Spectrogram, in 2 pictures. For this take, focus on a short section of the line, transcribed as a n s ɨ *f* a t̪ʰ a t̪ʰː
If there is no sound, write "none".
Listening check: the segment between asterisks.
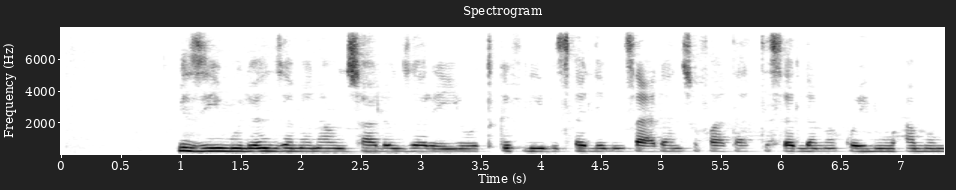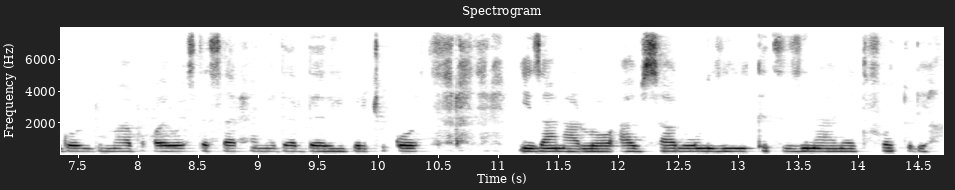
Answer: f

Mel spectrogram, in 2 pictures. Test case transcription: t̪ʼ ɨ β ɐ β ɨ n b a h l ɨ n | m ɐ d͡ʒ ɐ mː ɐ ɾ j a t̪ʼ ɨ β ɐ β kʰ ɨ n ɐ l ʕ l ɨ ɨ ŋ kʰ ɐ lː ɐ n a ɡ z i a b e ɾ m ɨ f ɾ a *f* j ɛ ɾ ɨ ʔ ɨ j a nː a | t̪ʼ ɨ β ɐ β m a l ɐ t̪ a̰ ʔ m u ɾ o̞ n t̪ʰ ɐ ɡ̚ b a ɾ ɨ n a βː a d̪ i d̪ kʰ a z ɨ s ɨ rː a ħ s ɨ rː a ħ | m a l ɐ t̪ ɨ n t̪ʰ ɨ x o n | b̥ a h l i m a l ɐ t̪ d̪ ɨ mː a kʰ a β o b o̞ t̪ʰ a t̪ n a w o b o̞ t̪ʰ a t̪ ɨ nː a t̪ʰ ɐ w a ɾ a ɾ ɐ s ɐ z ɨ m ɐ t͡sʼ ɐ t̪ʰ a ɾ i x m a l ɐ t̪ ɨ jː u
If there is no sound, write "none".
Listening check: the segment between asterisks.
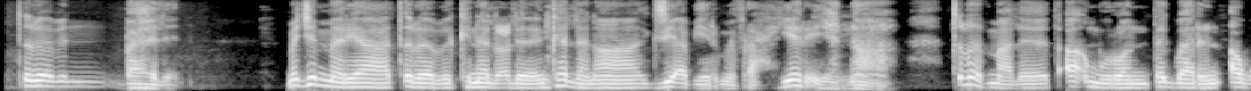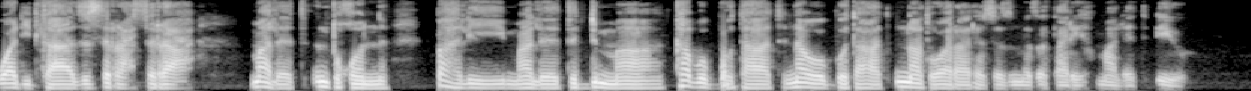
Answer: ħ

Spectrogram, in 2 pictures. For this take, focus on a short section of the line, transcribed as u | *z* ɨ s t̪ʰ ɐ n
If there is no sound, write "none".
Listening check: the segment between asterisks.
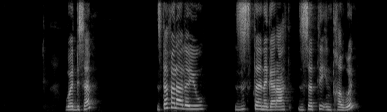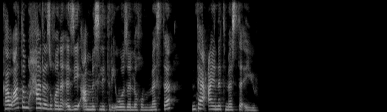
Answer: z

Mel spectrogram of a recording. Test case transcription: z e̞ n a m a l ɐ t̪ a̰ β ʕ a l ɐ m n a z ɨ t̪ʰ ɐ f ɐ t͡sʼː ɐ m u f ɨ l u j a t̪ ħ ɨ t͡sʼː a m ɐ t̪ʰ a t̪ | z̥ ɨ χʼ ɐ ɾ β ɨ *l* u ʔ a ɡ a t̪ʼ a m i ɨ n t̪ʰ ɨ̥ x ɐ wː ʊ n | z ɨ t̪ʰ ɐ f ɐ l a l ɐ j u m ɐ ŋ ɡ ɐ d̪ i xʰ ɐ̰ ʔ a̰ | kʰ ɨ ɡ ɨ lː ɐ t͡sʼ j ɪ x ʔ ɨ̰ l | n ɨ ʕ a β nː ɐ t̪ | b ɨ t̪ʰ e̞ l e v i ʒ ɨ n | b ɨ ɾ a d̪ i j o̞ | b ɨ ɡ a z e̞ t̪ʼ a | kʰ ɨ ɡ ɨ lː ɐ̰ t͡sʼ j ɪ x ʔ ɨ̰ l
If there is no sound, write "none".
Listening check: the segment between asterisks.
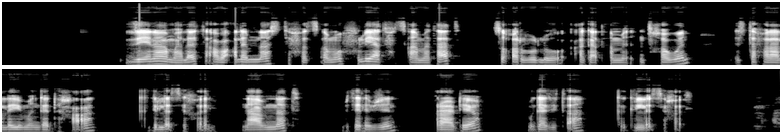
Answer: l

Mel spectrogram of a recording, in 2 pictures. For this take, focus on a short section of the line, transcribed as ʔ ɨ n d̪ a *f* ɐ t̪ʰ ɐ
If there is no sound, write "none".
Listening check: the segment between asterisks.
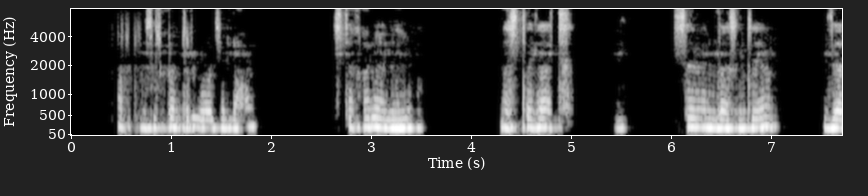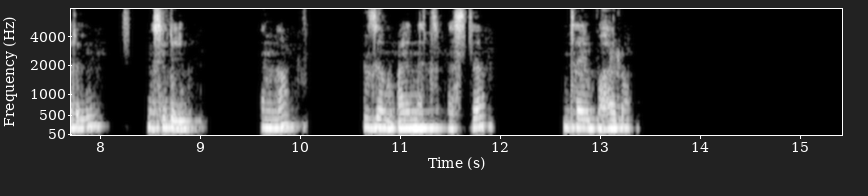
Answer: s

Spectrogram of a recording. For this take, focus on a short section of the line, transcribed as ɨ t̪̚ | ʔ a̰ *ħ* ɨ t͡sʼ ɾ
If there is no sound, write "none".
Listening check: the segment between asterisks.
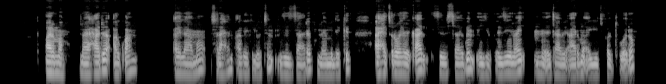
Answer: ħ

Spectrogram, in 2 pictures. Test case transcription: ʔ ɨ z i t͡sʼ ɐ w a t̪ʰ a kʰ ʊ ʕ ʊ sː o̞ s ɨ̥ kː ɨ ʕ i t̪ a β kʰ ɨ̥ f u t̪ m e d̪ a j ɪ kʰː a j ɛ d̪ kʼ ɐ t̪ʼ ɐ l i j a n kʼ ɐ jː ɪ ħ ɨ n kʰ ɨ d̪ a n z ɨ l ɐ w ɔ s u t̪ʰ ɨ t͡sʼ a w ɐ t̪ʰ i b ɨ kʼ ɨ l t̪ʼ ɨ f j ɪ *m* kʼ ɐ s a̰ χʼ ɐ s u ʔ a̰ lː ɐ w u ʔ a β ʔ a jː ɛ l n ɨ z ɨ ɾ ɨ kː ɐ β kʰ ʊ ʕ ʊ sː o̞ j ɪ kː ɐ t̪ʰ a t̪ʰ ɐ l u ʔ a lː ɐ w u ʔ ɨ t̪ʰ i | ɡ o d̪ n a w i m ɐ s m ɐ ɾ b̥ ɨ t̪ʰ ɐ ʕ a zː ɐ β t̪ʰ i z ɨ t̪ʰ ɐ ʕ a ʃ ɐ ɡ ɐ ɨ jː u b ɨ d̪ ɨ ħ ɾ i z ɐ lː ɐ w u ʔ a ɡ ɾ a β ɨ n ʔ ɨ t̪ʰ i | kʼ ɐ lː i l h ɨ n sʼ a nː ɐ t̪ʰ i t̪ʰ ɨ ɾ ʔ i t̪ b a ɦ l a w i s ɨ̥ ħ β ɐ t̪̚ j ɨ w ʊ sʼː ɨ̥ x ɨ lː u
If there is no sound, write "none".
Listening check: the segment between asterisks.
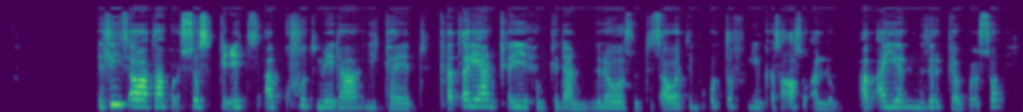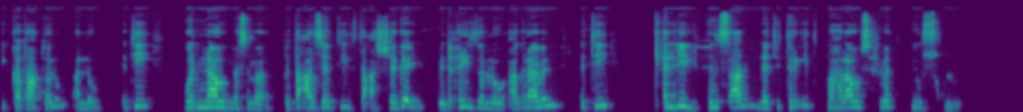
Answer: ŋ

